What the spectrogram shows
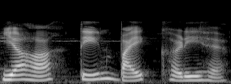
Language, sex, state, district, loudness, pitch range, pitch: Hindi, female, Uttar Pradesh, Etah, -17 LUFS, 180-225 Hz, 195 Hz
